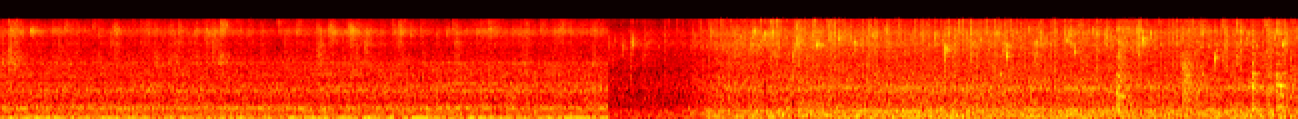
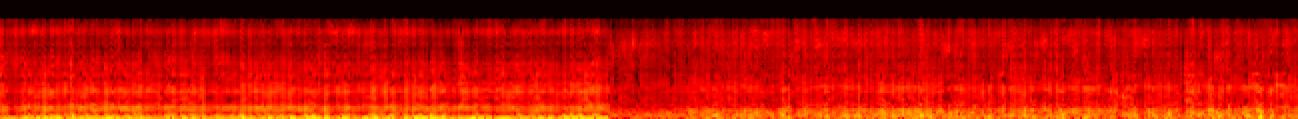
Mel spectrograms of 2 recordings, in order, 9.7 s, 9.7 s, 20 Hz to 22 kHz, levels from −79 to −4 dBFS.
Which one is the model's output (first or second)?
second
